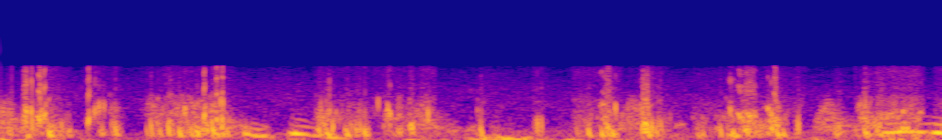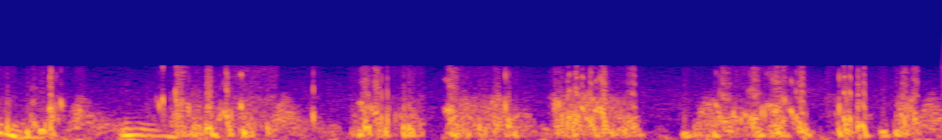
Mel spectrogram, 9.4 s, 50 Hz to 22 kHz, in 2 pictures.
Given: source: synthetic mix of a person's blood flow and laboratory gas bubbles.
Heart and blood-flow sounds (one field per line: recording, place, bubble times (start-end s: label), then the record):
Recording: Doppler ultrasound of blood flow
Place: subclavian vein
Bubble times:
0.02-0.36 s: bubbles
0.42-0.63 s: bubbles
0.69-1.18 s: bubbles
1.56-2.17 s: bubbles
2.37-2.46 s: bubbles
2.65-2.74 s: bubbles
2.85-3.39 s: bubbles
3.46-4.02 s: bubbles
4.16-4.24 s: bubbles
4.27-4.62 s: bubbles
4.67-5.14 s: bubbles
5.46-6.09 s: bubbles
6.25-6.31 s: bubbles
6.44-6.84 s: bubbles
6.92-7.37 s: bubbles
7.45-7.94 s: bubbles
8.10-8.79 s: bubbles
8.84-9.32 s: bubbles
From the record:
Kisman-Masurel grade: 343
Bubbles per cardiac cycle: rolling drumbeat, 9 or more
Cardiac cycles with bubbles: 100%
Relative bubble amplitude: loud (0.450 to 0.775)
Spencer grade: 3 (all of the cardiac periods contain showers or single bubble signals, but not dominating or overriding the cardiac motion signals)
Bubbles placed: anywhere in the cardiac cycle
